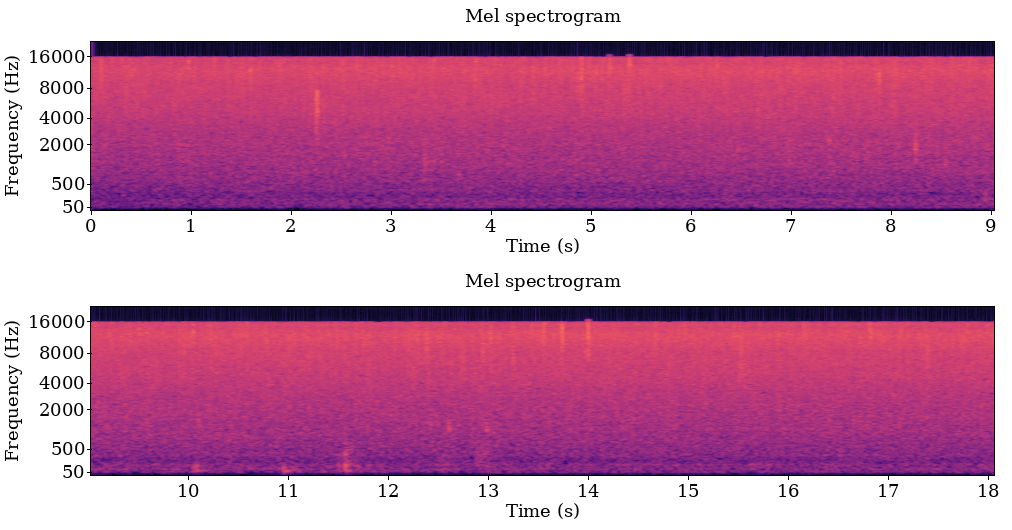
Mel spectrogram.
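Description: Heavy typhoon rain falling steadily on a lawn and garden: an even hiss with a few faint drop taps.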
